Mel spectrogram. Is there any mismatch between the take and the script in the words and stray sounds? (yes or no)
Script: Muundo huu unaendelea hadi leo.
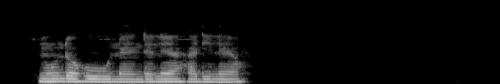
no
